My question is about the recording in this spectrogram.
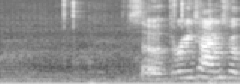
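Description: A few faint clicks of a computer keyboard and mouse over a low steady hum. A man's voice starts a little past halfway.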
